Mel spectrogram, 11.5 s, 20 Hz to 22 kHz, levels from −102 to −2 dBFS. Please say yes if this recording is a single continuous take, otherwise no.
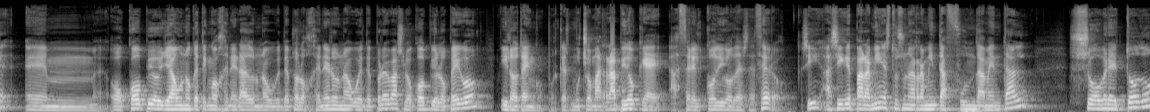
no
